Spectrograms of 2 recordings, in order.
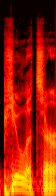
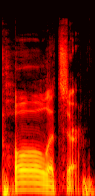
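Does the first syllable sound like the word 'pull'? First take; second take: no; yes. First: The first syllable does not sound like 'pull'. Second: The first syllable sounds like the word 'pull'. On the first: The speaker calls it wrong. "people say Pulitzer all the time" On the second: The speaker calls it right. "It's pull, as in pull you in"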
